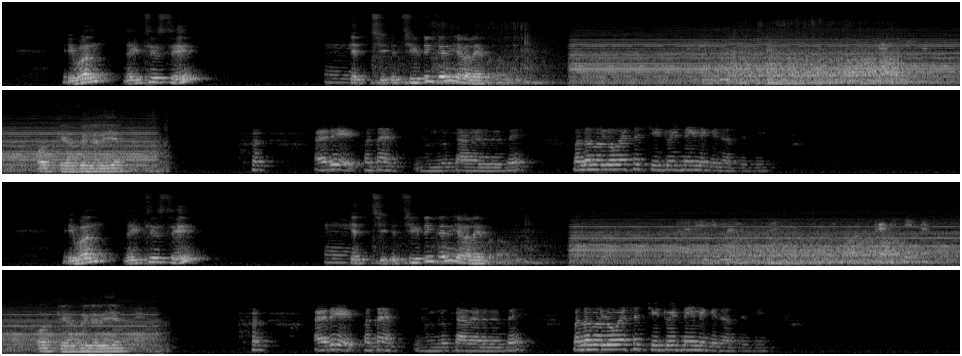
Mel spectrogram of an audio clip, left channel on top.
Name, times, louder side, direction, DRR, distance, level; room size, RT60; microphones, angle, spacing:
voice 1, 0.6-1.9 3.5-5.1 9.9-10.9, left 1 dB, 20° left, -3 dB, 2.0 m, -27 dB
voice 2, 3.2-3.6 6.7-9.3 10.9-11.0 11.9-17.7, right 2 dB, 55° right, 0 dB, 1.9 m, -36 dB
sound 1, 3.7-5.7 7.0-9.6 10.2-11.3, left 4 dB, 60° left, 0.4 m, -34 dB
sound 2, 5.7-11.1, left 2 dB, 35° left, 1.6 m, -34 dB
5.7 x 5.1 x 3.5 m, 0.38 s
head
